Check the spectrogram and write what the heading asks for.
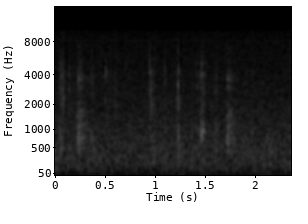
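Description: Origami paper being folded and pressed by hand: faint, irregularly spaced small clicks and crinkles of the paper.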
